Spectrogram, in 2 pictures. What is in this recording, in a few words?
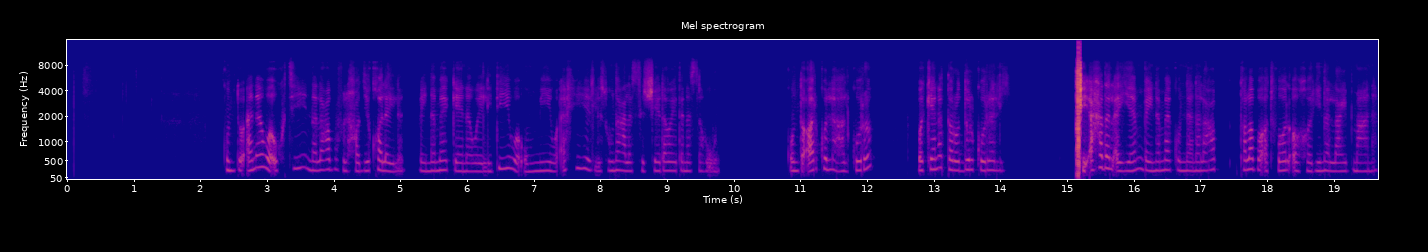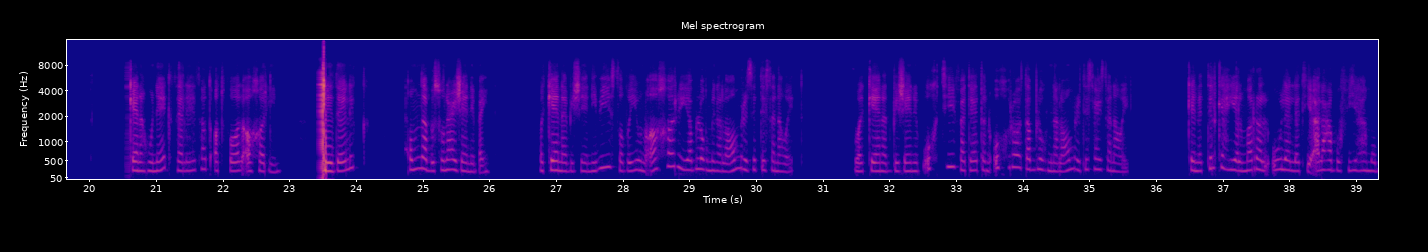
Arabic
